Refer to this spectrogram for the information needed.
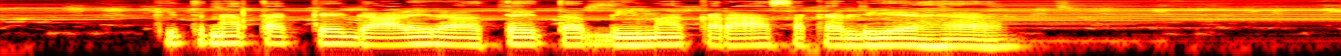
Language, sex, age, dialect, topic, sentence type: Magahi, male, 60-100, Central/Standard, banking, question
